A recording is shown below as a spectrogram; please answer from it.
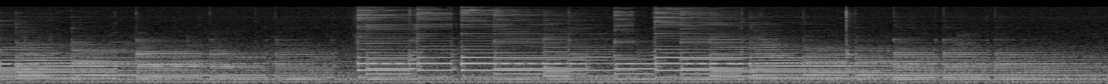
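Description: Electric guitar with a Floyd Rose locking tremolo, its strings picked in a short run of ringing, overlapping notes to check the newly fitted, freshly tuned string. A louder group of notes starts about three seconds in.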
